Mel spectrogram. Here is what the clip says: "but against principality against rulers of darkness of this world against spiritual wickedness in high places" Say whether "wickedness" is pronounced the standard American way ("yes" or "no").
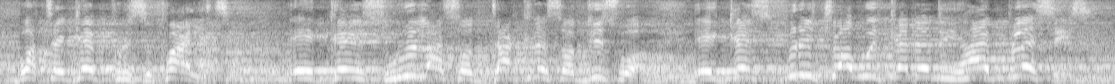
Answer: no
